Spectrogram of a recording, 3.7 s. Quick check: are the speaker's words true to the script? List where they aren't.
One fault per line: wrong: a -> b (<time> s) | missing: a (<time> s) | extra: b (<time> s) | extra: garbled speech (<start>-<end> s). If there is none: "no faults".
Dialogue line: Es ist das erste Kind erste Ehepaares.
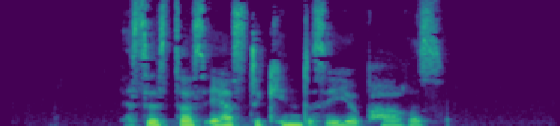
wrong: erste -> des (2.0 s)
